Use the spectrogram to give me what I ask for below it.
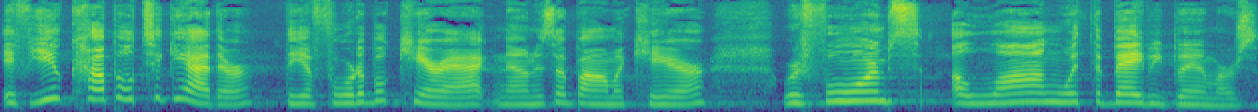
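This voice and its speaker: In a Georgia accent, a woman speaks fairly slowly in a high pitch with a bright, sharp tone and lively intonation, on a very clean recording with a silent background. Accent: Southern American (Georgia). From US South. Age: 60s. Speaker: state legislator. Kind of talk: commencement speech. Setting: stage with audience.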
